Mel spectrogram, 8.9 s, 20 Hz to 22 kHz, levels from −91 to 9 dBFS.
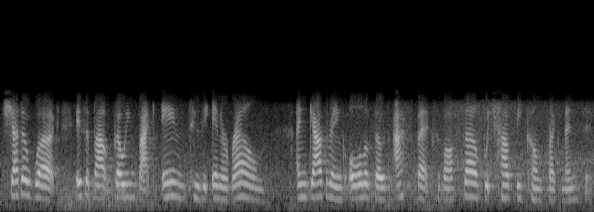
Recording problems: phone-call audio; nothing above 3.5 kHz
wind in the background; noticeable; throughout; 20 dB below the speech

